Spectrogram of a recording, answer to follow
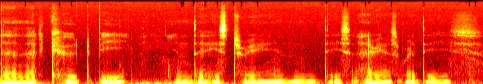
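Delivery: ordinary talk, nothing marked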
